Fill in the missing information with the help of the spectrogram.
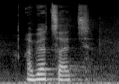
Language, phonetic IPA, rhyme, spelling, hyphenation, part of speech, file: Belarusian, [abʲaˈt͡sat͡sʲ], -at͡sʲ, абяцаць, абя‧цаць, verb, Be-абяцаць.ogg
- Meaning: to promise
